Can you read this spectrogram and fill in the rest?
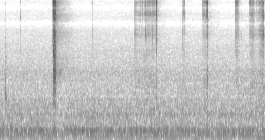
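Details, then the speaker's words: Honda Shadow bobber with newly installed cheap starter solenoid, key in run, pressing start after a miswired connector smoked: a few sharp isolated clicks, no cranking; electrical fault, cause unknown. "So yeah, right now it's in the run position and hitting start to start the starter."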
